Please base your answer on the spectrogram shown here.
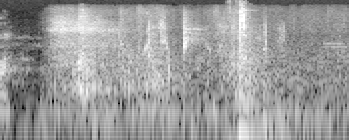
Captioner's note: whispering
